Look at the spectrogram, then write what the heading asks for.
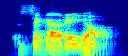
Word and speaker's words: cigarillo: And then in this, he pronounced it cigarillo. Yeah, he throws that little accent on it.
